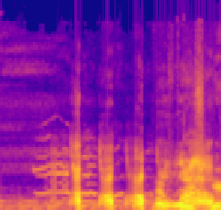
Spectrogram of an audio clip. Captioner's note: laughing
